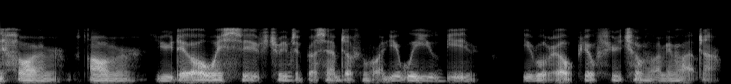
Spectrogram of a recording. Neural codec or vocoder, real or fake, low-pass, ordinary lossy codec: autoencoder, 44.1 kHz, a latent of 192 numbers a frame, MeloTTS; fake; 5.4 kHz; none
